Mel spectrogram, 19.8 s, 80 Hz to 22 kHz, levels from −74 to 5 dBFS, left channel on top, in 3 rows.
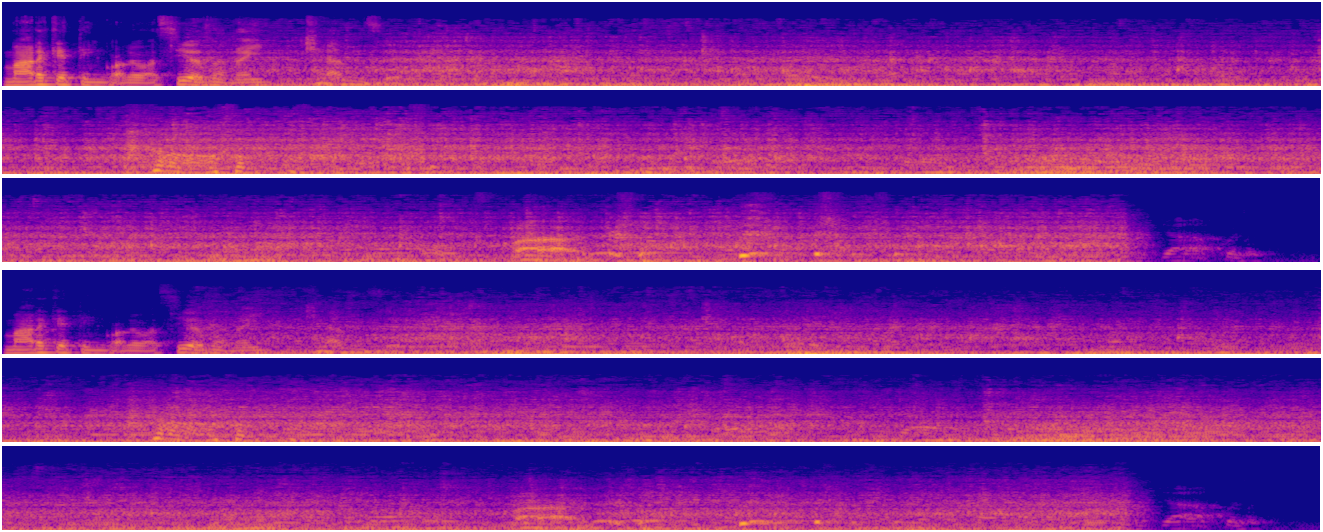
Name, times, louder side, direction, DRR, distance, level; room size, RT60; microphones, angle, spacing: voice 1, 0.0-2.1 7.2-8.3 15.3-15.5 15.7-16.3 16.9-17.4, left 4 dB, 60° left, 0.7 m, -24 dB
sound 1, 0.9-18.8, left 1 dB, 85° left, 3.7 m, -24 dB
voice 2, 2.9-6.5 7.3-8.9 9.5-10.6 11.0-12.5 13.0-13.7 14.7-15.2 15.9-19.4, left 1 dB, 10° left, 4.7 m, -39 dB
18.0 x 13.0 x 3.2 m
head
